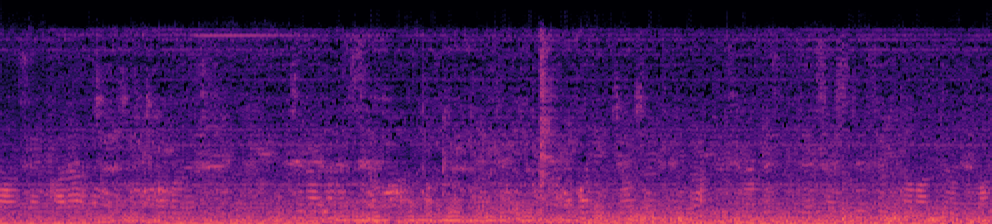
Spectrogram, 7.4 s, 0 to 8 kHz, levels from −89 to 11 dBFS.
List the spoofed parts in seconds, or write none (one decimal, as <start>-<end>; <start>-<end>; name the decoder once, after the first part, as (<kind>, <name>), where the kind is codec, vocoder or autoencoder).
0.7-1.2 (vocoder, HiFi-GAN); 2.4-4.4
